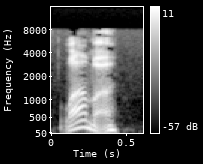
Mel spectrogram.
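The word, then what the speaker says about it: bla ma: It's the name is a combination of the Mongolian word, can't pronounce that, Dalai, meaning ocean, and the Tibetan word Blama, with a silent B, Lama, meaning chief or high priest.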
